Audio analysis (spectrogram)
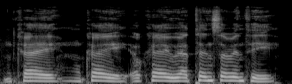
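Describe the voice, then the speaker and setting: High-voiced young man reacting. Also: steady tone, normal speed, darkish tone, clean tone, faint music behind. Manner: slangy, profane, repeats himself often. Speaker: anime reaction host. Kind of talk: casual reaction commentary.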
